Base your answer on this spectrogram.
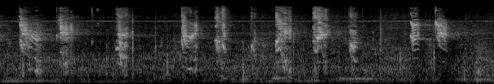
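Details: Luno, a baby monkey left by his mother in the water, screams in harsh, rasping bursts, about a dozen in five seconds. Each cry is shrill and noisy, with faint murmuring underneath.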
